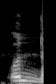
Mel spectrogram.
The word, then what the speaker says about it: উদ্ধব: ও শুনতেই চাইছে না উদ্ভব বলছে ও উদ্ধব হ্যাঁ উদ্ভব বলছে উদ্ধব এটাকে এটা এরকম ভাবে উচ্চারণ না করে তুমি এরকম ভেঙ্গে ভেঙ্গে করো উদ্ধব হস উদ উদ্ধ বধব উদ্ধব আচ্ছা বলতো পিশিটার নাম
